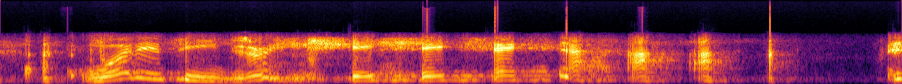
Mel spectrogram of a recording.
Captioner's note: laughter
